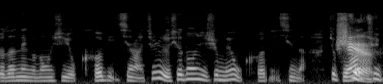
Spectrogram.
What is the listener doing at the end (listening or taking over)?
taking over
